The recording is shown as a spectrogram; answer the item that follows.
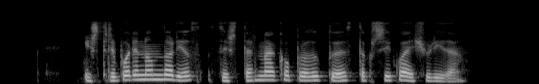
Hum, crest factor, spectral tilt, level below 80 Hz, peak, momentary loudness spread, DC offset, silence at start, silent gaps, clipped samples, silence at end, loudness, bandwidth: none; 18 dB; -6 dB/octave; -74 dBFS; -8 dBFS; 10 LU; under 0.1%; 0.85 s; none; under 0.1%; 0.75 s; -25 LUFS; 8 kHz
